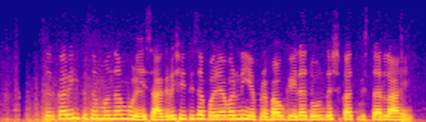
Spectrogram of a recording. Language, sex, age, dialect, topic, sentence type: Marathi, female, 31-35, Northern Konkan, agriculture, statement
